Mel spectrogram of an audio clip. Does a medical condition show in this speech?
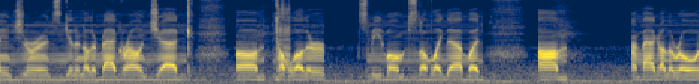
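Yes: laryngeal cancer laryngectomy, electrolarynx; laryngectomy, tracheostomy.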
